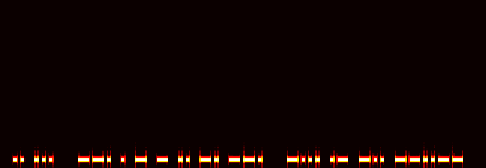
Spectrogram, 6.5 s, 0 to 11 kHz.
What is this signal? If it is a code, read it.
Morse code, heard as a keyed tone, about 25 wpm, 610 Hz. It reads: IS GETTING BAD,
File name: 1 English 25wpm / AQC02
